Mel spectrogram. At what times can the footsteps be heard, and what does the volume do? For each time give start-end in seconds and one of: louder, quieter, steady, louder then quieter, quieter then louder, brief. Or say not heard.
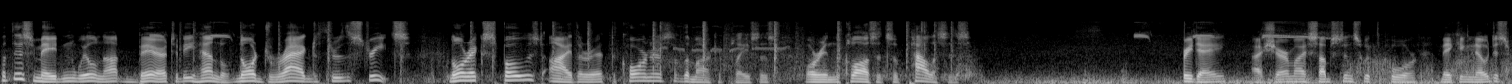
not heard.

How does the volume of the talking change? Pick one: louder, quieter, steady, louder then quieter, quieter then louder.
steady.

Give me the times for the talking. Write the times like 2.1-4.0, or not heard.
0.0-9.7, 11.8-15.0.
